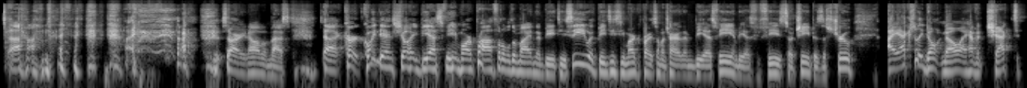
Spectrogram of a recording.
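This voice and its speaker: A man's voice: mid-range voice, lively intonation, normal speed, a bit bright. A man hosting a live question-and-answer stream, talking casually with lots of fillers and restarts. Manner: casual, filler-heavy, mock-quotes opponents. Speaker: host. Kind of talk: livestreamed Q&A.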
